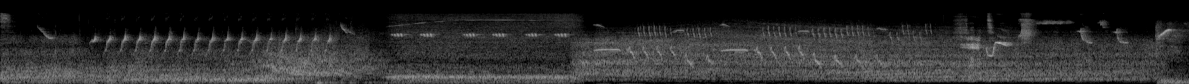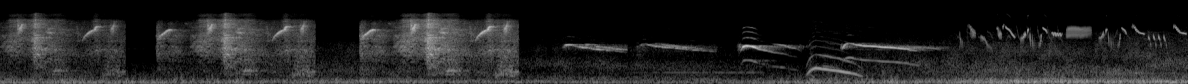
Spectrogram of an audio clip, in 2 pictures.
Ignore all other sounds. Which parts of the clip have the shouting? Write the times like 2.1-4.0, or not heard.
9.5-9.9, 19.9-20.6.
